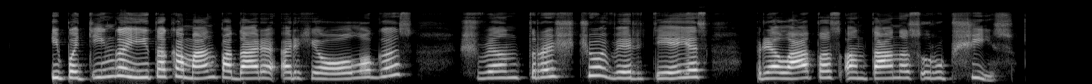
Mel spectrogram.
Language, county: Lithuanian, Vilnius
